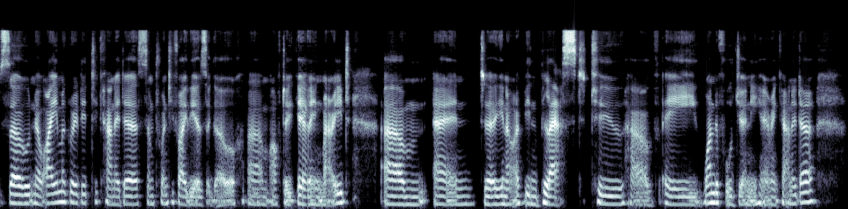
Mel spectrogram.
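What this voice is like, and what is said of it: Somewhat British accent. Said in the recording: “I do have somewhat of a British accent.”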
